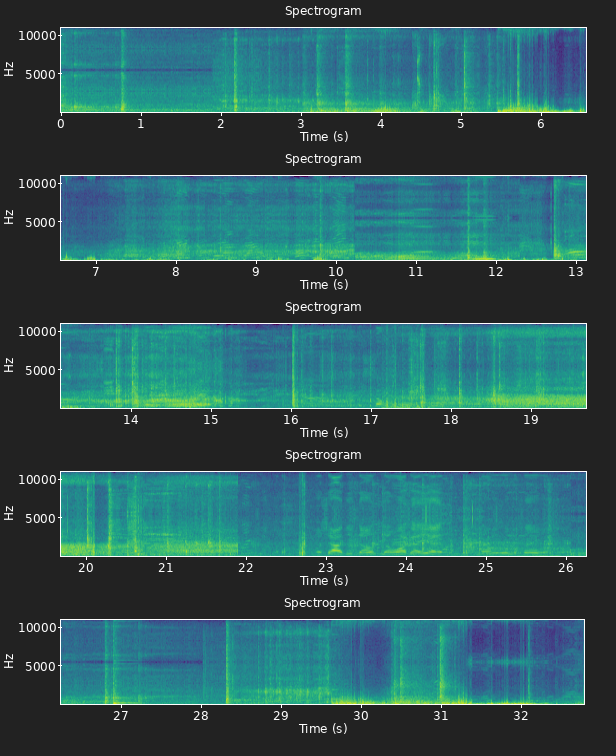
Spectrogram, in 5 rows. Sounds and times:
Skateboard: 0:00.0 - 0:32.7.

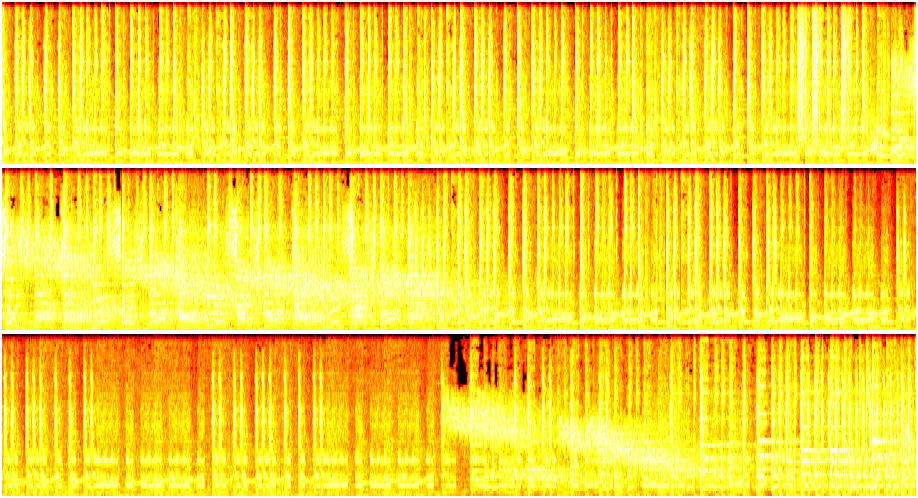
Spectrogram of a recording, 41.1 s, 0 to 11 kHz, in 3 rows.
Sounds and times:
Electronic music: 0:00.0 - 0:41.1.

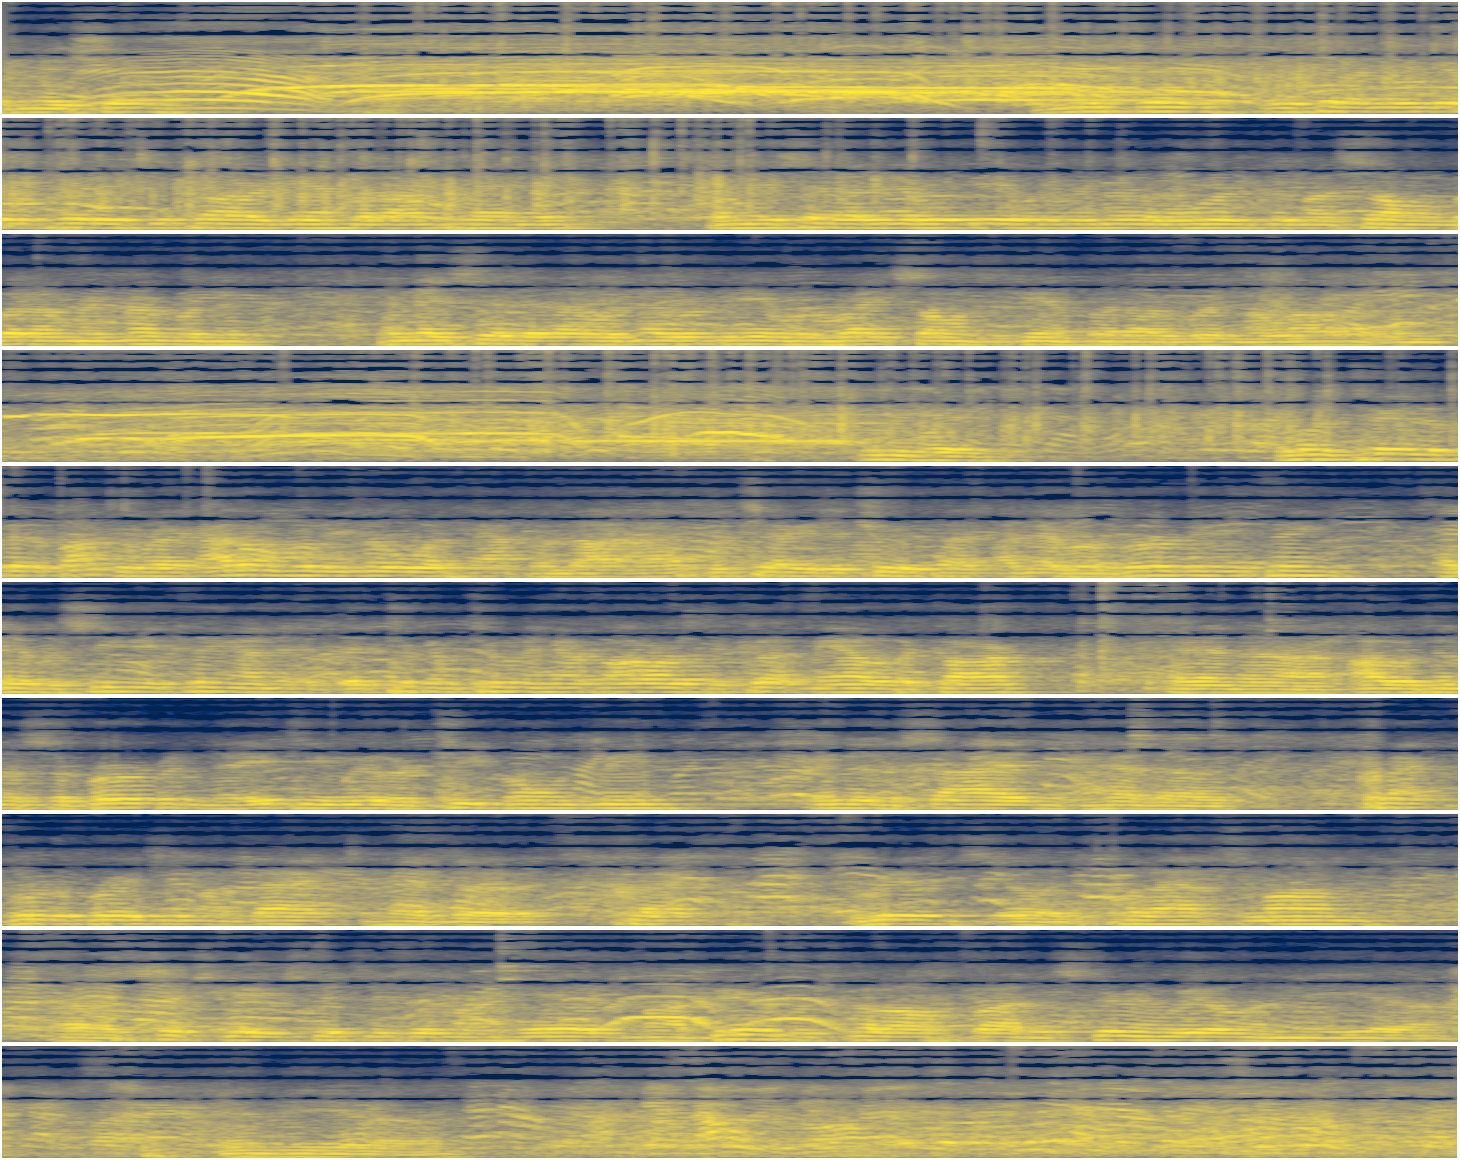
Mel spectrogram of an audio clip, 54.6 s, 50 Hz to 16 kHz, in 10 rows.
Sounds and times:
Speech: 0:00.0 - 0:01.1, 0:03.9 - 0:16.4, 0:19.6 - 0:20.2, 0:21.2 - 0:51.0.

